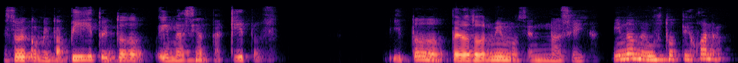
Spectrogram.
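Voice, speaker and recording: A man's voice: fairly high pitch, normal speed, darkish tone, lo-fi sound, lightly acted. A man quoting a cheerful, candid seven-year-old girl in a lightly raised voice. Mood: matter-of-fact.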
